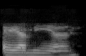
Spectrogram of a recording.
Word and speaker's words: Amen: Daniel Amen it spelled like prayer amen I am Ian who's a functional psychiatrist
